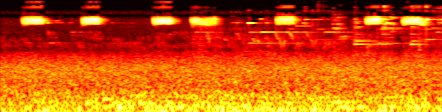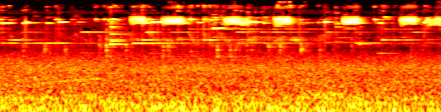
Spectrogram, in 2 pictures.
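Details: Hungry baby bird begging: very high, short hissy chirps repeated in uneven bursts roughly every half second throughout, with faint thin tones in between over a steady low rumble of background noise.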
